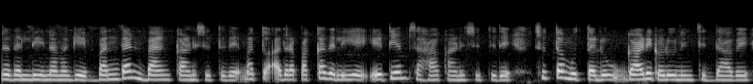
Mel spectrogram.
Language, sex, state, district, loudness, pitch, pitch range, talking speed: Kannada, female, Karnataka, Bijapur, -18 LUFS, 220 Hz, 210-235 Hz, 125 wpm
